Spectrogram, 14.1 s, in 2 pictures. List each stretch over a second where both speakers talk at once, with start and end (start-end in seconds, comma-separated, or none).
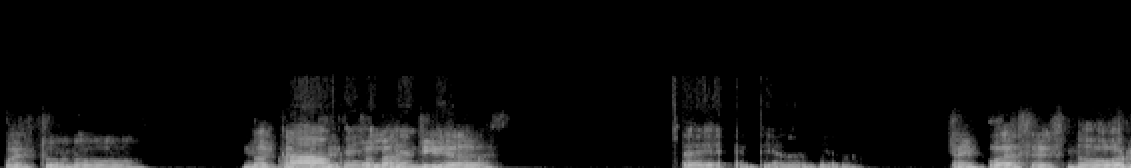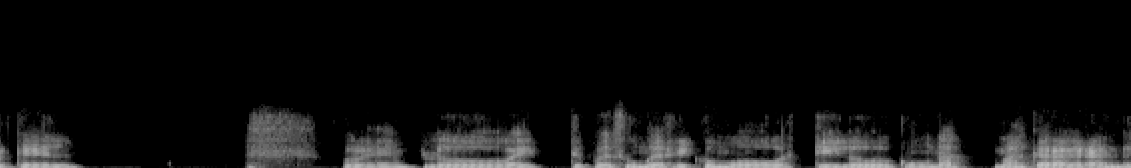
1.7-3.1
